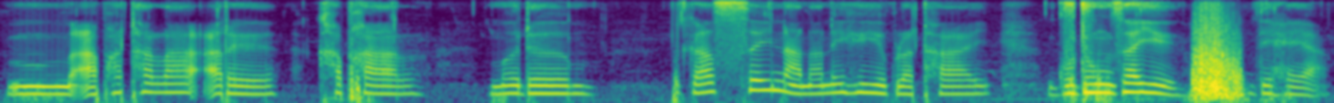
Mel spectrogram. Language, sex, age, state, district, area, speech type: Bodo, female, 45-60, Assam, Baksa, rural, spontaneous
